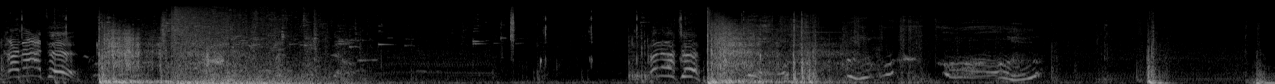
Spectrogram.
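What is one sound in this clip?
Gunfire rattles in loud bursts.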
